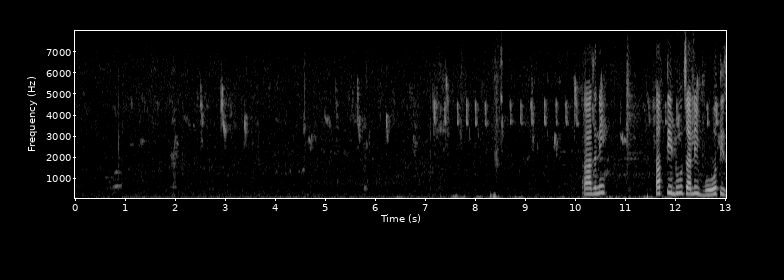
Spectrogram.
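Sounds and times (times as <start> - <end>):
small birds chirping: 0.1 - 13.0.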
